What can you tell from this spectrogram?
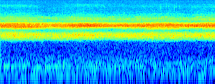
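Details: A couple of gray treefrogs calling to attract mates from a New Hampshire swamp, their trills merging into one constant, even buzz that holds the same pitch without pause.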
